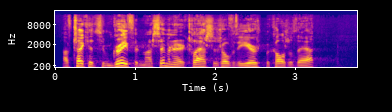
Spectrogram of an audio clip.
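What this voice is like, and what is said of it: Heavy West Texas accent. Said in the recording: “I also have a very heavy West Texas accent. ... they said I spoke Spanish with a Texas accent.”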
